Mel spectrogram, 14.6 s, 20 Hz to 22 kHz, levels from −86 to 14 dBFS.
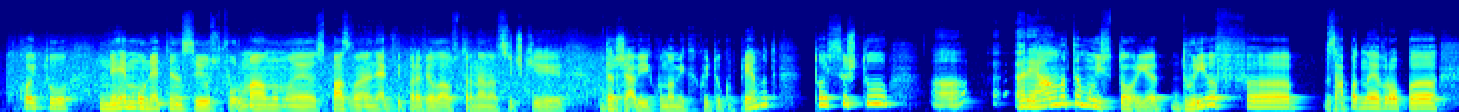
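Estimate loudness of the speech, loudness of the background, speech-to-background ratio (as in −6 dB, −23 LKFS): −25.5 LKFS, −42.5 LKFS, 17.0 dB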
